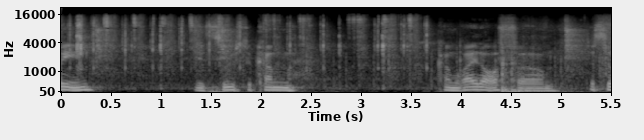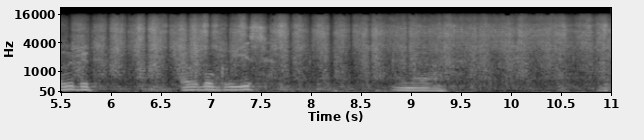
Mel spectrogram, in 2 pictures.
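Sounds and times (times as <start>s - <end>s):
scouring pad scrubbing metal: 5.4s - 11.0s.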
